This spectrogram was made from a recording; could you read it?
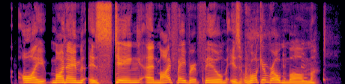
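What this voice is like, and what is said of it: Put-on Cockney accent. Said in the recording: “Cockney accent”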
